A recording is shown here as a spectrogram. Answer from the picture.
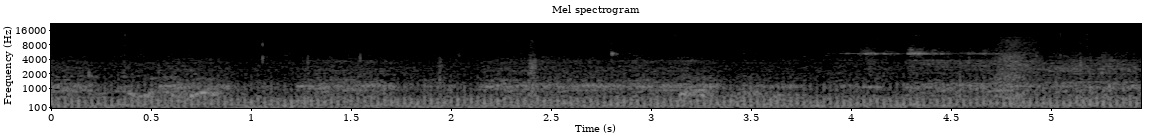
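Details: Steady close purring of a domestic cat: a dense, grainy low rumble that never pauses, with a brief faint high squeak near the end.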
